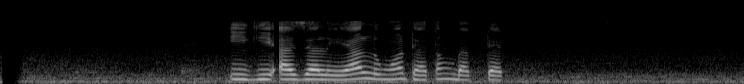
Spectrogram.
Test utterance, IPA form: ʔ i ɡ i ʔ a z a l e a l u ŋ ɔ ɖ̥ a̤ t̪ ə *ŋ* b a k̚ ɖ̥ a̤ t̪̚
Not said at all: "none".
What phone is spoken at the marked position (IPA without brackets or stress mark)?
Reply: ŋ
